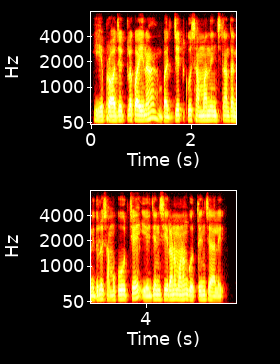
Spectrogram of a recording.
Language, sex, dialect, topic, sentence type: Telugu, male, Utterandhra, banking, statement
